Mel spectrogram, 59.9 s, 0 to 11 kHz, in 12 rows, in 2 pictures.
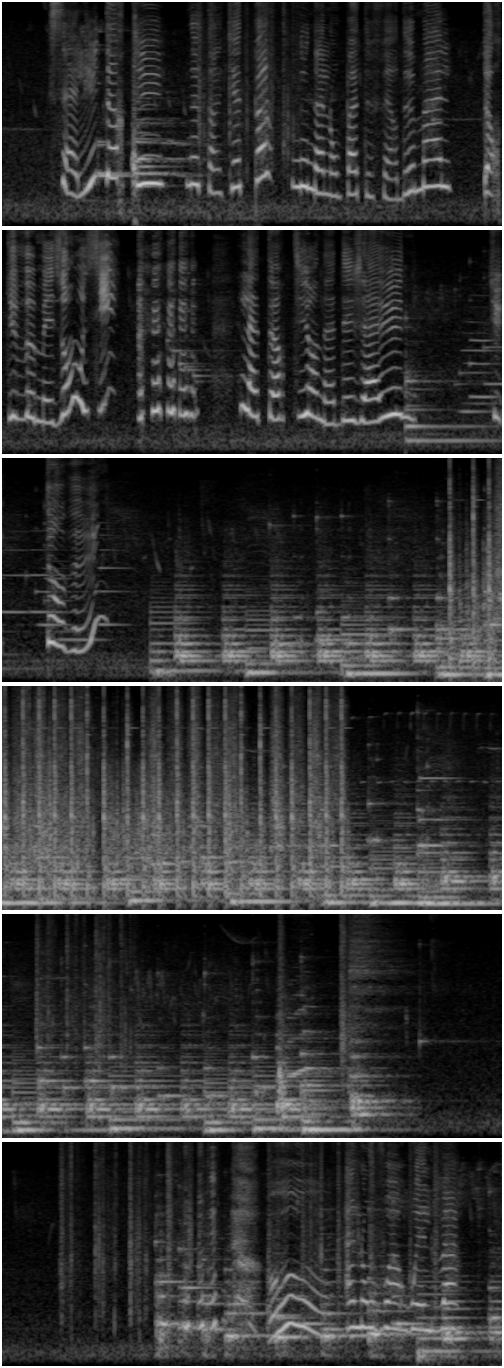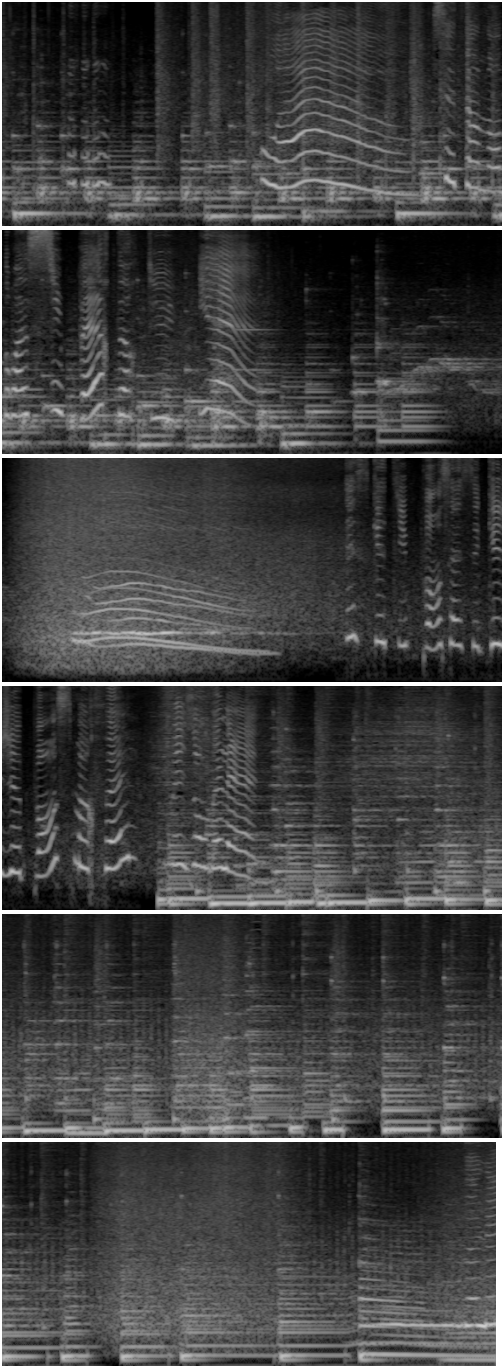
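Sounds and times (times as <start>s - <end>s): cartoon background music: 0.5s - 2.4s, 8.0s - 24.2s, 26.6s - 40.0s, 46.6s - 59.9s
cartoon hammering knocks: 14.4s - 18.8s
rush of water: 40.0s - 47.1s, 55.6s - 58.4s
low whale call gliding down: 40.6s - 42.9s, 58.5s - 59.6s.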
